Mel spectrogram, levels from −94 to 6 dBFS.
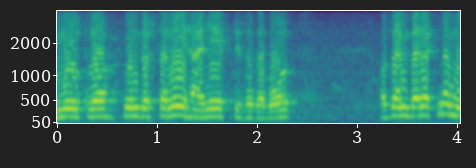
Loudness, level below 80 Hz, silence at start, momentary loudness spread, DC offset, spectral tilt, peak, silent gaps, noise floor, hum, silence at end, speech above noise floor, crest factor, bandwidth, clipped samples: -11 LUFS; -54 dBFS; 0 s; 7 LU; under 0.1%; -10.5 dB/octave; -2 dBFS; none; -40 dBFS; none; 0 s; 29 dB; 10 dB; 4 kHz; under 0.1%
